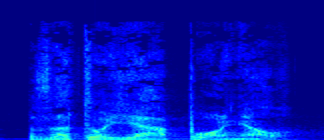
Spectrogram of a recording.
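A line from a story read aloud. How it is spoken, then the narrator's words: Barely audible whisper. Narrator (Russian): прошептал Гатторн, но так тихо, что его никто не расслышал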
